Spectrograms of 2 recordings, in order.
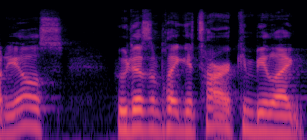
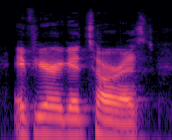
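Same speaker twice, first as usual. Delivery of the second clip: ordinary delivery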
